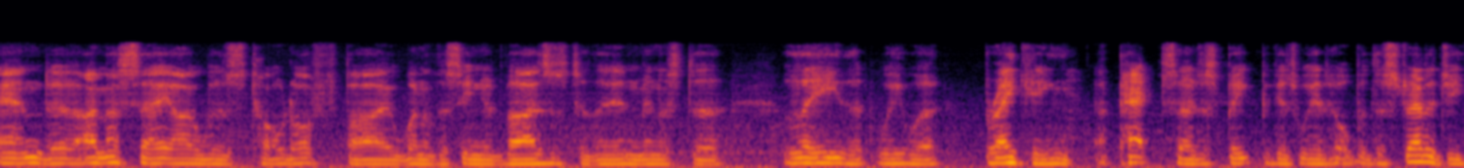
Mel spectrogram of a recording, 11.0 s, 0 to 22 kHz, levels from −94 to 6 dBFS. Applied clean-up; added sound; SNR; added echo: none; Subway, metro, underground; 19 dB; reverberation time 0.4 s.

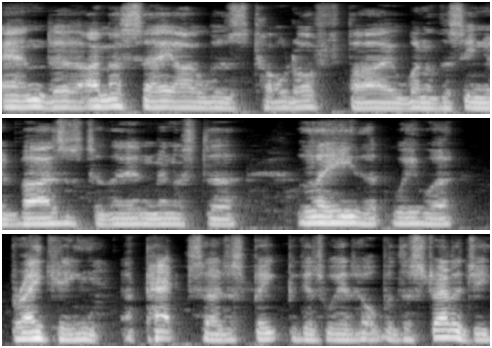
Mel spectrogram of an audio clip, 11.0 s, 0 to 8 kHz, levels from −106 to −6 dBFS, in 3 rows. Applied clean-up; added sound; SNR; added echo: classical method WPE with log-MMSE.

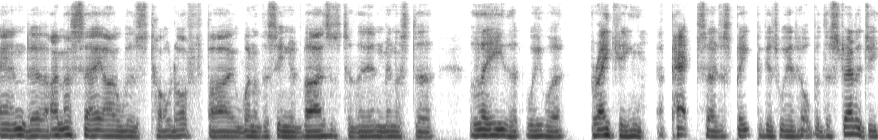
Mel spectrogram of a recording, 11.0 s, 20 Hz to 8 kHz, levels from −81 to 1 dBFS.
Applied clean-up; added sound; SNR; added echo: neural mask model DeepFilterNet 3.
